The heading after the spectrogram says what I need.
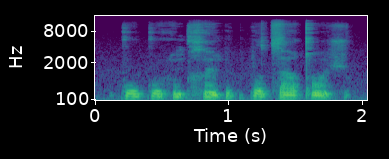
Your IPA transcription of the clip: kukuhũk χɛ̃pukpo t͡saqʼõʃ

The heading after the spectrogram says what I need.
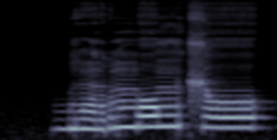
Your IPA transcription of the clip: bũ˨rmoː˦ŋt͡ʃoː˦

